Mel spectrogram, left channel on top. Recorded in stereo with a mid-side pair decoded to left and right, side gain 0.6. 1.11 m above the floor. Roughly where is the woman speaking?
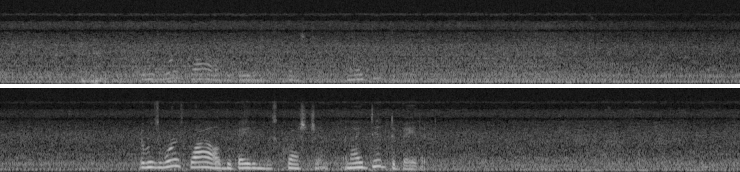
Ahead right.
